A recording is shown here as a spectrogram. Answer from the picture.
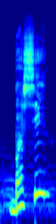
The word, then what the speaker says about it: бассейн: Как правильно, бассейн или бассейн? Открываем орфоэпический словарь «бассейн». И никаких пометок, что означает только одно – слово произносится в соответствии с написанием, то есть согласный звук перед «е» произносится мягко.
